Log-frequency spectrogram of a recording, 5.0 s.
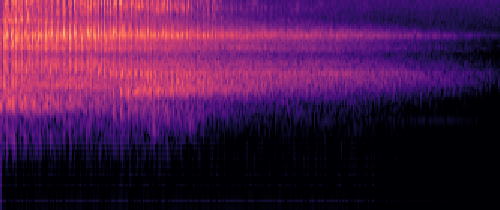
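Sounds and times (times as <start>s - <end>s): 
infested devourer creature vocalization: 0.1s - 3.5s.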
